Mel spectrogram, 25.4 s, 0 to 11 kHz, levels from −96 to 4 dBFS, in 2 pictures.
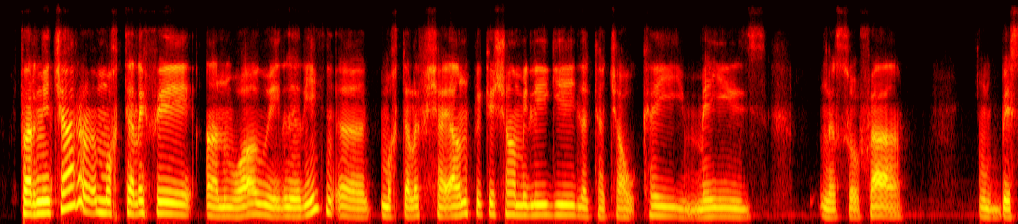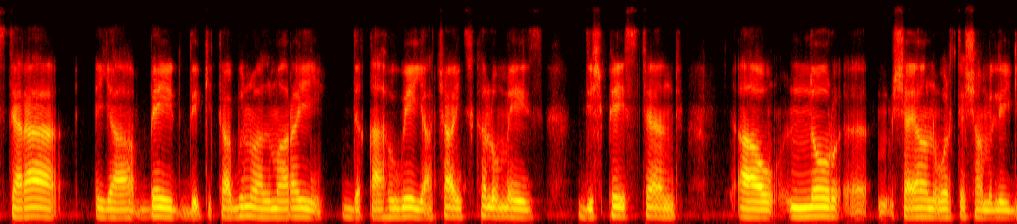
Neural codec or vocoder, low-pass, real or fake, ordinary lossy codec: none; 7.2 kHz; real; Opus, 16 kbps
